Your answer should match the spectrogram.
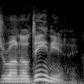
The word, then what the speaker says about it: Ronaldinho: It's Ronaldinho.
